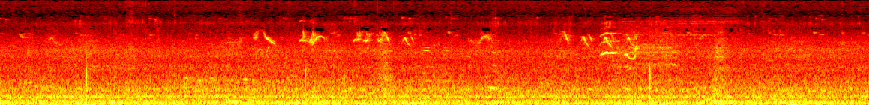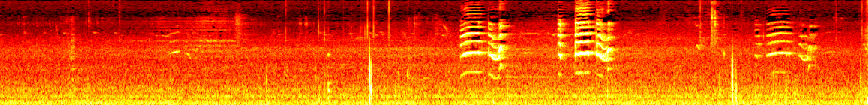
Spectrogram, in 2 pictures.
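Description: Birds calling outdoors over a steady low background hum: faint chirps throughout, then a run of loud, repeated chirping calls about three-quarters of the way in and another near the end. Two sharp clicks stand out in between.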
